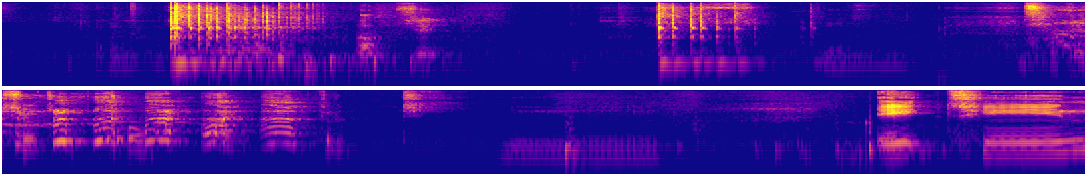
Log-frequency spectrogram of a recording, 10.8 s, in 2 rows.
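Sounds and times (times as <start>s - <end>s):
multiple dice grabbed and rolled for a damage roll: 0.9s - 1.7s, 3.3s - 3.8s
soft handling of dice: 0.9s - 1.8s
speech: 1.8s - 2.4s, 5.1s - 8.3s, 9.8s - 10.8s
laughter: 5.1s - 7.1s.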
